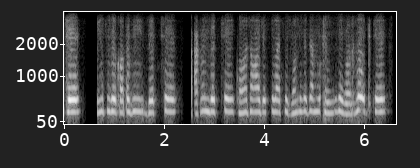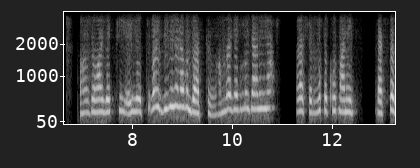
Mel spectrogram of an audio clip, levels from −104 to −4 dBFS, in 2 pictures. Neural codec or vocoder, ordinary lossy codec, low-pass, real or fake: codec, 16 kHz, 1.1 kbps, Voila-Tokenizer; Opus, 24 kbps; 3.6 kHz; fake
